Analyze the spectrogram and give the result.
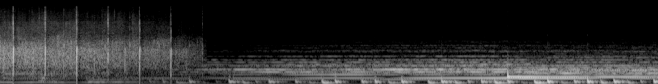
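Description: An audience breaks into loud, dense applause for two individuals for about two seconds, which quickly gives way to music with a steady, pulsing low beat and sustained tones.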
